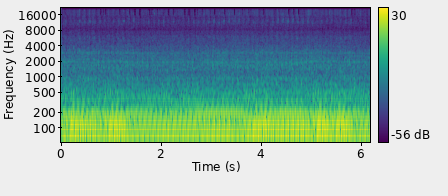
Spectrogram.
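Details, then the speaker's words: Honda Fury motorcycle with 727 miles, sat 7 years on a farm: low loping idle pulses, slightly irregular spacing, idle hunting; idle not consistent, cause unknown. "Kind of sounds like the idle is not consistent."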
